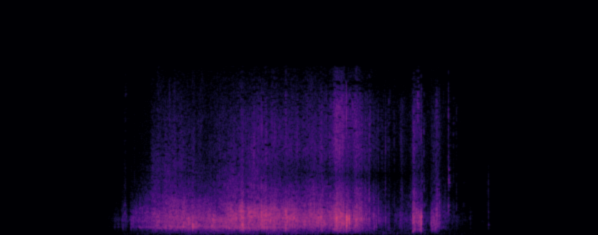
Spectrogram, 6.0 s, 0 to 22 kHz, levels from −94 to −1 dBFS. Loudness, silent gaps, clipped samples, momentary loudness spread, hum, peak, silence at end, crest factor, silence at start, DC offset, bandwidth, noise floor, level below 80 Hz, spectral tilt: -46 LUFS; none; under 0.1%; 14 LU; none; -22 dBFS; 1.5 s; 28 dB; 1.2 s; under 0.1%; 16 kHz; under -90 dBFS; under -90 dBFS; 1 dB/octave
